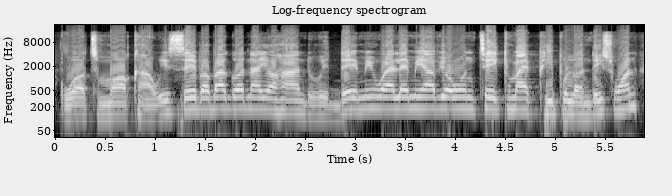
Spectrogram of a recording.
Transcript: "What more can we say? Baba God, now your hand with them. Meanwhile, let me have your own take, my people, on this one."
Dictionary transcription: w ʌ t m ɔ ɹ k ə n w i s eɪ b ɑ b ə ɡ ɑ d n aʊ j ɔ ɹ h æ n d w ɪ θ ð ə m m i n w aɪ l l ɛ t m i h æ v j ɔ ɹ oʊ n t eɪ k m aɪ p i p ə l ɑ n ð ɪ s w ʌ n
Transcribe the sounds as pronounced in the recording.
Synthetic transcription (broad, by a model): w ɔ t m ɔ k ə n w i s eɪ b ɑ b ə ɡ ɑ d n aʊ j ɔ h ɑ n d w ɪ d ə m m i w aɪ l l ɛ t m i h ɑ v j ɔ oʊ n t eɪ k m aɪ p i p ə l ɑ n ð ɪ s w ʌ n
